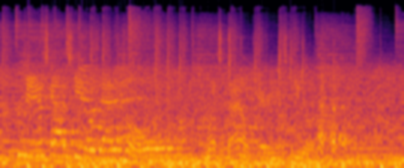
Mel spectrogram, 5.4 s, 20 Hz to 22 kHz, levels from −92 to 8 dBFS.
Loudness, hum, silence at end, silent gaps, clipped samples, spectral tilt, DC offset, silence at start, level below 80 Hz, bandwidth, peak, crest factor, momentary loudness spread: -9 LUFS; none; 0 s; none; 0.6%; -5.5 dB/octave; 1%; 0 s; -18 dBFS; 18.5 kHz; 0 dBFS; 8 dB; 3 LU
